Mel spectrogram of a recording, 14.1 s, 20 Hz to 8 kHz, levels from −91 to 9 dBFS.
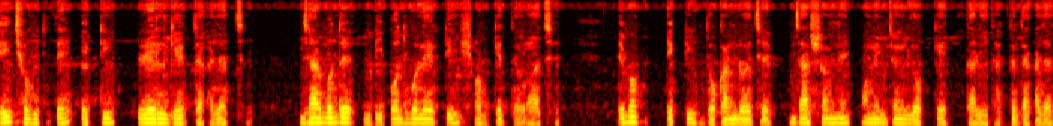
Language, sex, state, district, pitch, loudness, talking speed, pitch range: Bengali, male, West Bengal, Kolkata, 105 Hz, -21 LUFS, 115 wpm, 95-110 Hz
